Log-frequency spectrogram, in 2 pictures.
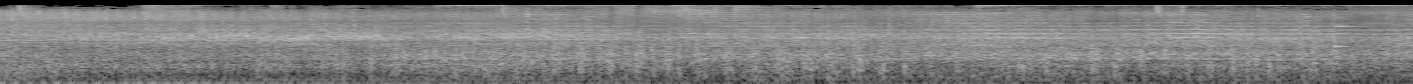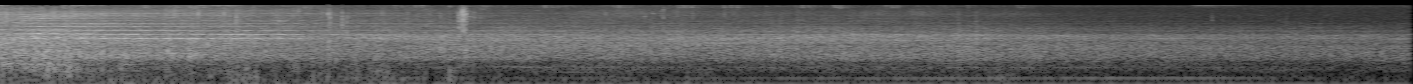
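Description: VIA Rail passenger cars rolling past at low speed, their wheels clicking over the rail joints, with a steady high wheel squeal over the rattle. About halfway through, the sound starts to fade as the train draws away.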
